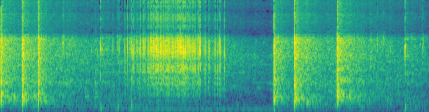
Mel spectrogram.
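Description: Aerial fireworks going off: a few sharp bangs, then a couple of seconds of dense crackling, then another cluster of loud bangs about three and a half seconds in.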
